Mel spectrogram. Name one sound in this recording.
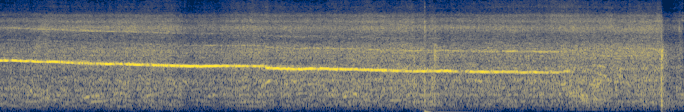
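A firework whistles shrilly, slowly falling in pitch.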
